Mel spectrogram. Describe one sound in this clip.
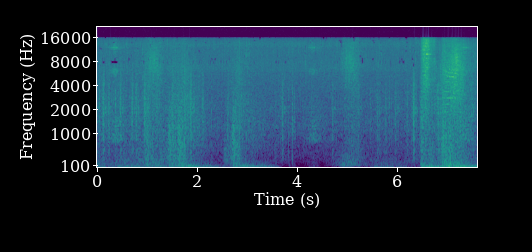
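Sword slashes whoosh and ring out.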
